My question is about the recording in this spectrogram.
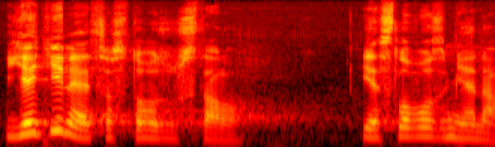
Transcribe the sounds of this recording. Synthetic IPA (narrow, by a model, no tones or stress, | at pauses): jɛɟɪnɛːt͡sost̪oɦozuːst̪alo̰ | jɛslovozmɲɛna̰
